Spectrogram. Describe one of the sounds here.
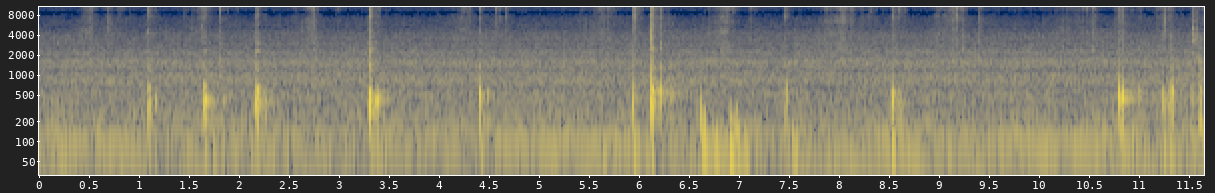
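Melon pieces drop into a metal bowl with soft thuds.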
